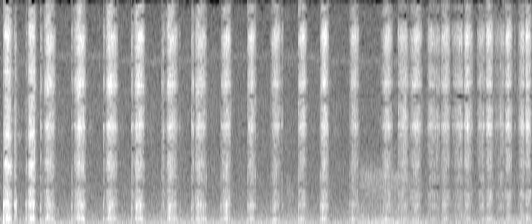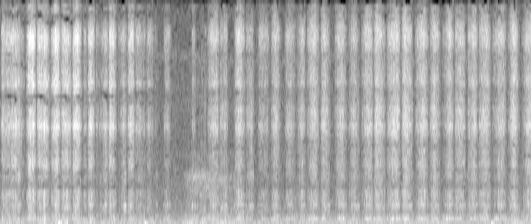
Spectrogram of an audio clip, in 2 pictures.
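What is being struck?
Graphite pencil on paper sketchbook page.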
